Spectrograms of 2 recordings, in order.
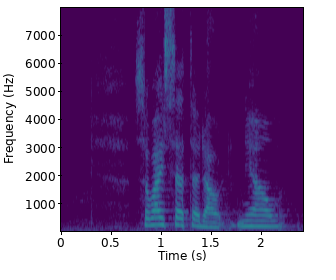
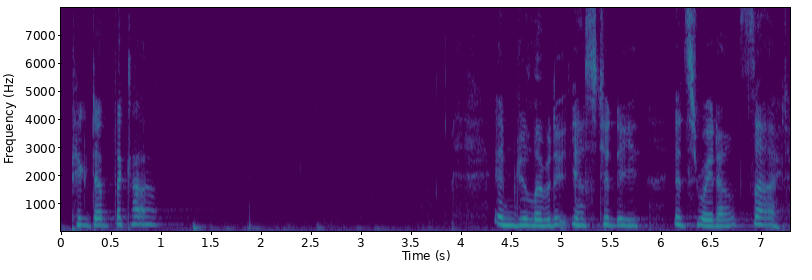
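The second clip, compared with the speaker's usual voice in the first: fighting back tears of gratitude; emotional, tearful telling; happy tears; 3 semitones higher than usual. Real, not acted. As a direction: voice rising high with joyful tears, breaking into laughs. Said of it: "sorry for the tears".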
